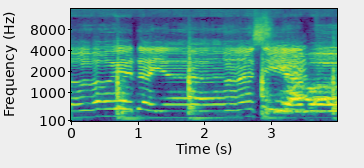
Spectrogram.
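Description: A group singing a traditional Papua New Guinean Central Province song, accompanied by hand drums struck about once a second with a low thump.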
